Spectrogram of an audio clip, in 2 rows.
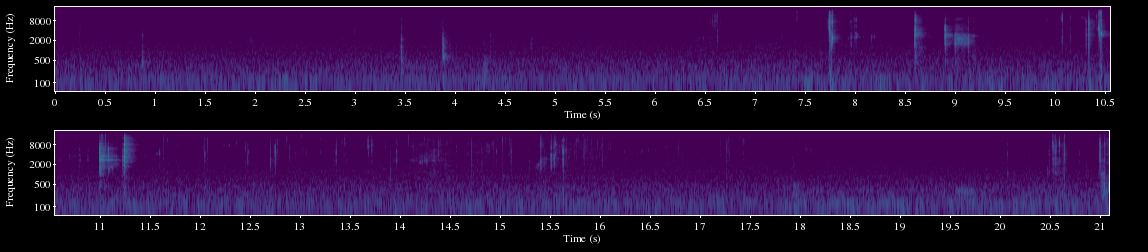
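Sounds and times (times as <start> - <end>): clay squishing by hand: 6.2 - 18.3, 19.9 - 21.0
plastic wrap crinkling: 11.6 - 17.5, 20.2 - 21.0.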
